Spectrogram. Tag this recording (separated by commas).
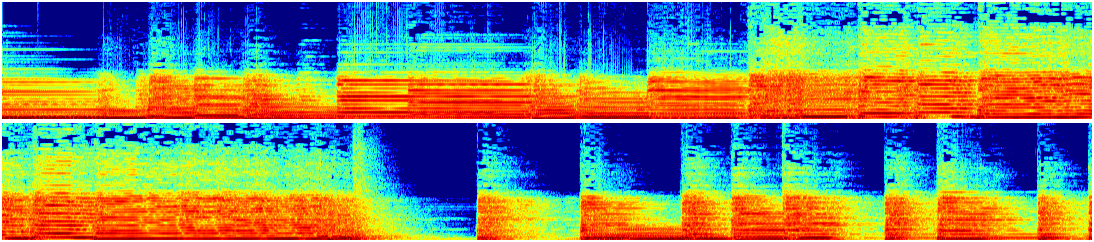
Rock music, Plucked string instrument, Guitar, Music, Musical instrument, Electric guitar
